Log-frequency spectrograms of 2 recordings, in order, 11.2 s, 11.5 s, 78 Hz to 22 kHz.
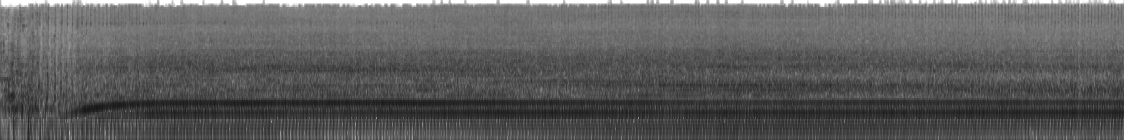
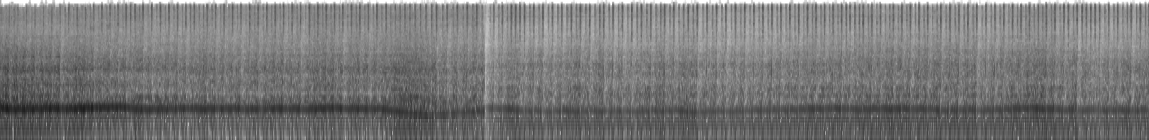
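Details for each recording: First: Mid-2000s MTD Yard Machines push mower, oil clean but slightly low. Catches within a second and holds a steady, even note at constant speed with no hunting, surging or misfire; runs healthy. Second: Mid-2000s MTD Yard Machines single-cylinder push mower after tightening a loose blade. Speed sags and hunts before settling; the carburetor was loosened off the intake pipe, letting air in, and the diaphragm needs reseating or replacing.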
